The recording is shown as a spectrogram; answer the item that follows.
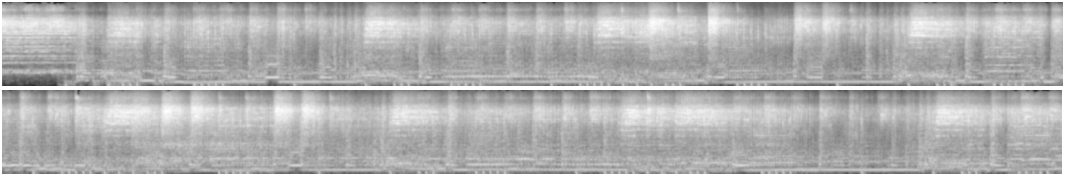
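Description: Live metal band playing loud: drum kit with fast, dense bass-drum strokes and cymbals under distorted electric guitars and bass. The song kicks in about a second in.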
